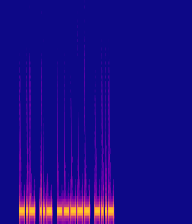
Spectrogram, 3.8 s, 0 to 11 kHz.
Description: Morse code, heard as a keyed tone, about 34 wpm, 700 Hz. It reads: KU0X
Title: USA Call Signs - 4 Characters - Repeated 2x - 35wpm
